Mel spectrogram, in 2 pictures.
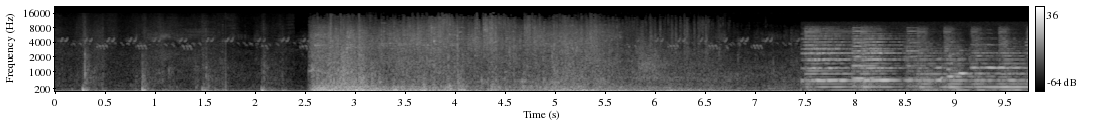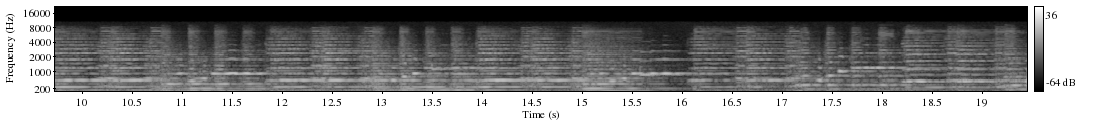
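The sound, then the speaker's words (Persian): After a low hum, a loud roaring explosion, the second and stronger one, bursts in and rumbles for about five seconds as part of a house collapses, then gives way to music. “انفجار دوم قوی تر بود. قسمی که قسمتی از خانه ویران شد و من روی زمین افتادم.”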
